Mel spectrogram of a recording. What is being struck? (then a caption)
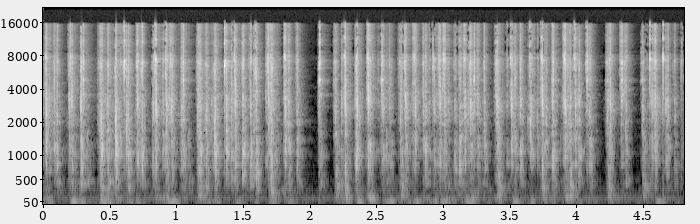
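Mechanical keyboard with PBT plastic keycaps. Fingertips fast-type on a mechanical keyboard with clicky green switches and PBT plastic keycaps. They make a rapid stream of short, bright clicks that stop dead with almost no ring, and the typing pauses briefly around the two-second mark.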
